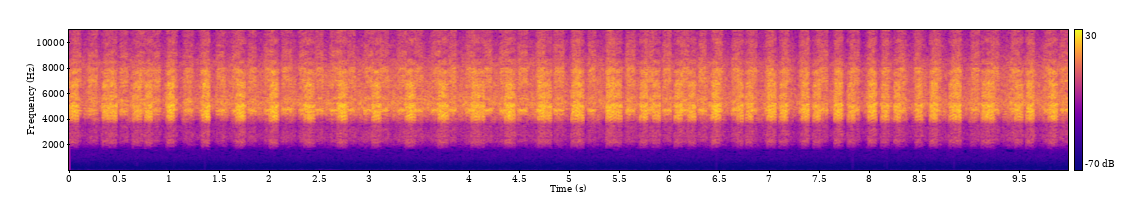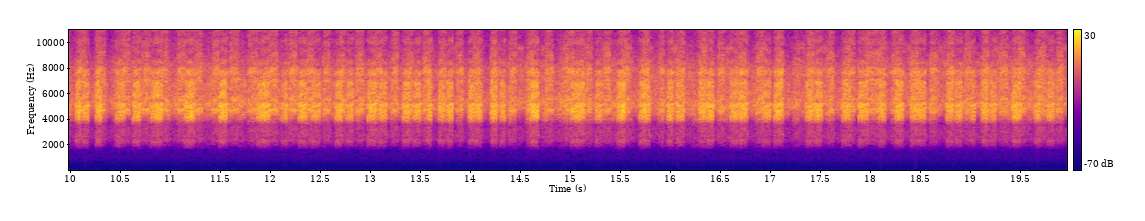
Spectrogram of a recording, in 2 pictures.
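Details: Greek pine forest cicadas in full midsummer song, a loud, bright, unrelenting buzz made of very rapid pulses, steady in volume for the whole stretch.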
